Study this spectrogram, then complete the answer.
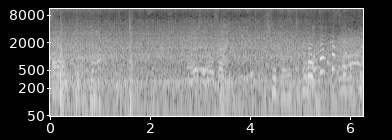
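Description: A bus engine idles nearby.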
